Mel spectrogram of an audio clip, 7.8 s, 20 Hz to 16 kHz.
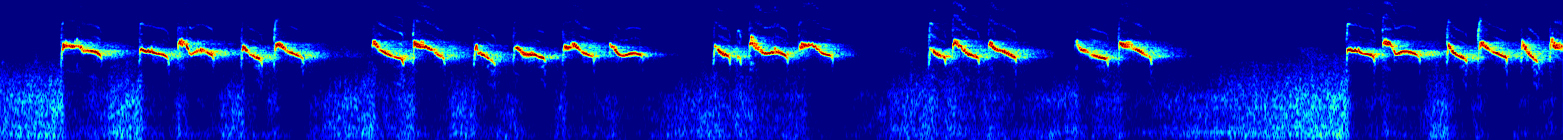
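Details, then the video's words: Oriental white-eye (Mata Puteh Raja) starting to sing on 30 August 2022, its new white feathers almost fully coloured after moulting; high, quick twittering phrases of rapid slurred chirps, in bursts separated by short pauses. "Mata Puteh Raja Buka Sing"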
